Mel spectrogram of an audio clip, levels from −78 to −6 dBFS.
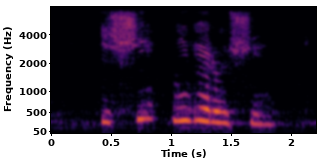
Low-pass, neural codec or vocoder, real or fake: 7.2 kHz; autoencoder, 22.05 kHz, a latent of 192 numbers a frame, VITS, trained on one speaker; fake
